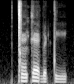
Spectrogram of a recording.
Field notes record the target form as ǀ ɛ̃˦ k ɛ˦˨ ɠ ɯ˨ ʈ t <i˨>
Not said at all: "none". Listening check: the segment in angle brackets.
i˨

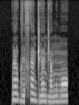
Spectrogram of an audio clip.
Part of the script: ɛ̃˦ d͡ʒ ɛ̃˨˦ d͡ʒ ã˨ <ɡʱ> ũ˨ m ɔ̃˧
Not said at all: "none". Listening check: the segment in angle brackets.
ŋ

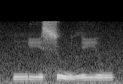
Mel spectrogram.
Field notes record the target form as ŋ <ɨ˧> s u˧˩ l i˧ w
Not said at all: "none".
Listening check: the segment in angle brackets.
i˧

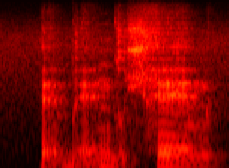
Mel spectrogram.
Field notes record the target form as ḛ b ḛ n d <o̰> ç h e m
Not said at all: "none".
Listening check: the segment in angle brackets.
o̰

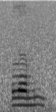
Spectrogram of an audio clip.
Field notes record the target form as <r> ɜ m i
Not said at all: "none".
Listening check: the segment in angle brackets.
l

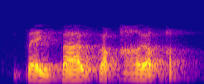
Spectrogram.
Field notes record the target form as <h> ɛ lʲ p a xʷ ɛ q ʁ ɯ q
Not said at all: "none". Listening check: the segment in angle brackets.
p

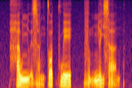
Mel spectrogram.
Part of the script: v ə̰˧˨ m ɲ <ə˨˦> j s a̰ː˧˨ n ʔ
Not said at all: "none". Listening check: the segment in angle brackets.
ə˧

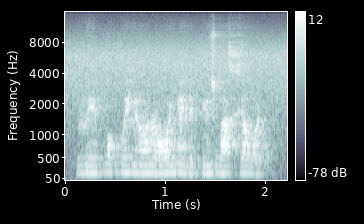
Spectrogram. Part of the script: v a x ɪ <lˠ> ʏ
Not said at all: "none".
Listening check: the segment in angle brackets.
lˠ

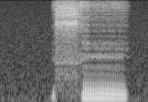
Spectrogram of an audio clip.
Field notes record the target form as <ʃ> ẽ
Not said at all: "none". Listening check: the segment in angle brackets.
s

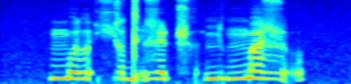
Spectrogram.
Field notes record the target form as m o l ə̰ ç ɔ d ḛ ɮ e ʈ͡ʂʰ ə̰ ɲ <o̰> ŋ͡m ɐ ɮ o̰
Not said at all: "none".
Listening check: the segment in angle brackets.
o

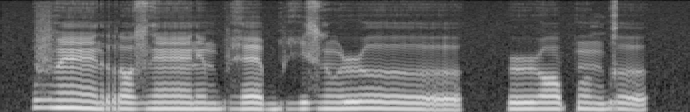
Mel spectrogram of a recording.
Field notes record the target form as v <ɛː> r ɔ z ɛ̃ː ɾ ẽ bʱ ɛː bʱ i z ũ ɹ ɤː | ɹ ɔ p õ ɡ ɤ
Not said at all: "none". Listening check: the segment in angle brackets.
ɛ̃ː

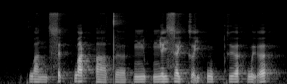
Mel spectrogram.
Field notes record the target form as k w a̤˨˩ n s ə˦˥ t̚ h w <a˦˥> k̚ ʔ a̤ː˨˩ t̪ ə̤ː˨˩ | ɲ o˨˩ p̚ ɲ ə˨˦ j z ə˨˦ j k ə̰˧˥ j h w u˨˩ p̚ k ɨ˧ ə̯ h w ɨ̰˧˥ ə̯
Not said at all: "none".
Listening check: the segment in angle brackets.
a˦˥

